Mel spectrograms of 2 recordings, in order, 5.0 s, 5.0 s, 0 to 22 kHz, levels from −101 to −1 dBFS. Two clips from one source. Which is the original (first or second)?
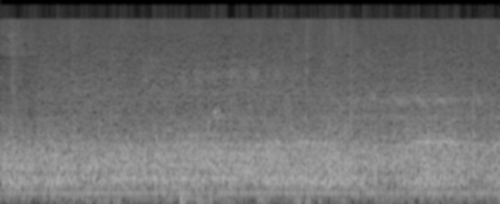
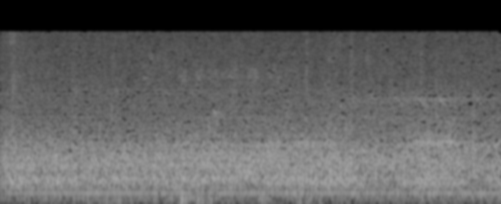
second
